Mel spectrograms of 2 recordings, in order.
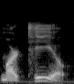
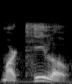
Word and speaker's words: martillo: pronounce like for example my last name in in Spanish is martio and in in you say the same thing in Tagalog but I think it's martillo or something like that martillo martio yeah martio that's what it is and that's not the way you pronounce it in Spanish it's martio in Spanish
